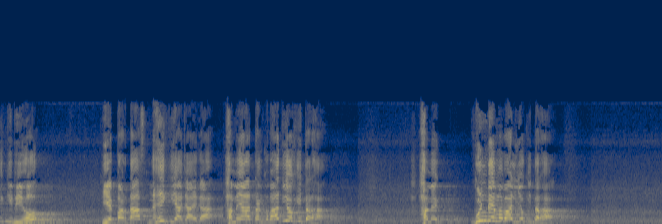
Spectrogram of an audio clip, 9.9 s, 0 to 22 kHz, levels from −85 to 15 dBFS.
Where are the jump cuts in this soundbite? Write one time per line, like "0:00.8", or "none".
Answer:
0:03.3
